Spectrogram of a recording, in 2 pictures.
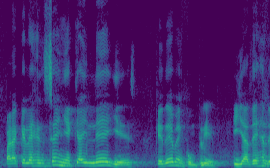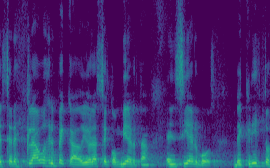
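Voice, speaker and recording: A man's voice: a little high, a little mellow. A man with an Ecuadorian accent preaching a sermon as pastor, earnest and asking his listeners rhetorical questions. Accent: Ecuadorian Spanish.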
